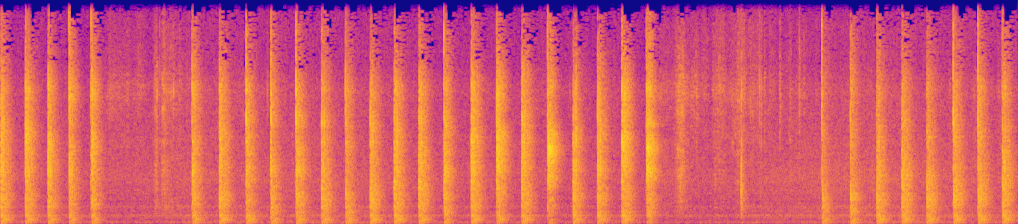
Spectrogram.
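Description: Small ball-peen hammer lightly tapping the rolled-over rim of a can-type electrolytic capacitor's metal can, crimping it back to lock it in place. The taps come quick and even, about four a second, stopping briefly about a second and a half in and again around seven seconds.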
